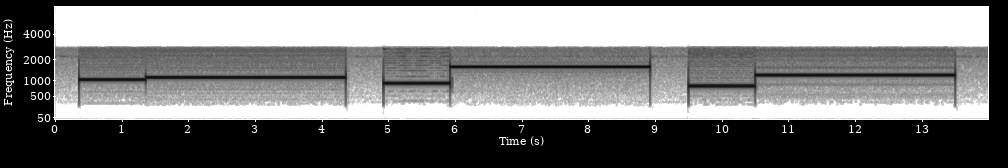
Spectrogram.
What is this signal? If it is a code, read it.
Two-tone page, heard as a one-second tone, then a three-second tone, about 1040 then 1120 Hz, about 900 then 1600 Hz, about 810 then 1220 Hz. It is heard from 0.4 to 13.5 s.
